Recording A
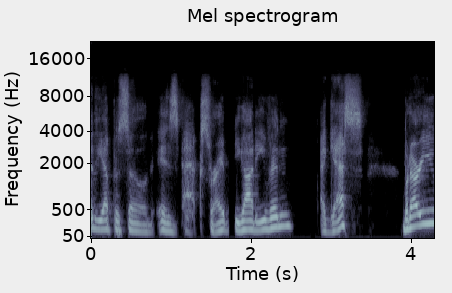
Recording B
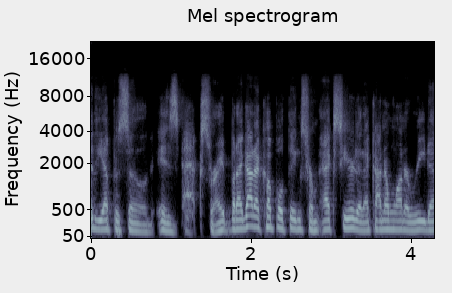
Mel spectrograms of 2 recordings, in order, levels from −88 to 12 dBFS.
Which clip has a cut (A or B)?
A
